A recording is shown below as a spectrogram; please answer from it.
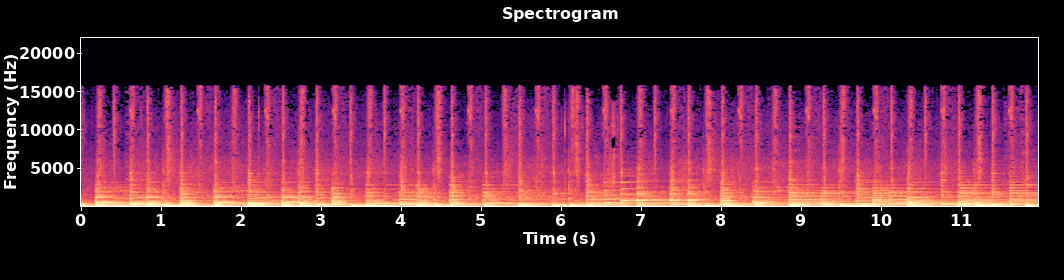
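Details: Upbeat jazzy music with punchy rhythmic bass and percussion is heard throughout, with no animal sounds.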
